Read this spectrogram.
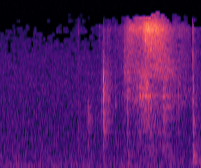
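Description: Fingers shift a stiff card with a soft rustle.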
